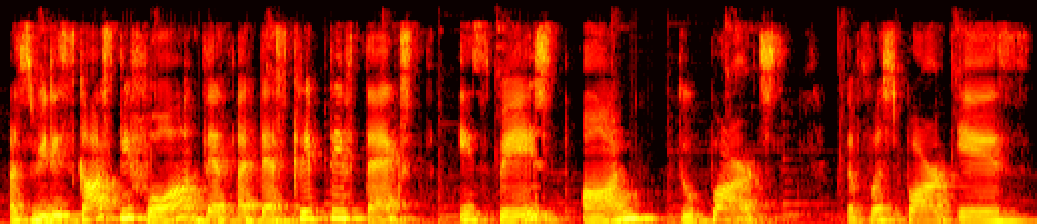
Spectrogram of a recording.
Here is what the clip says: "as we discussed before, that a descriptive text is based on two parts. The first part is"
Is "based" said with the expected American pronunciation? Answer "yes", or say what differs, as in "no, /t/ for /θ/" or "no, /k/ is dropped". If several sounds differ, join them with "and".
yes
